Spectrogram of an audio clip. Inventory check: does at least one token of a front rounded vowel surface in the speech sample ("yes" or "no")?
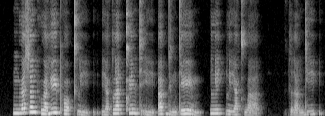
no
